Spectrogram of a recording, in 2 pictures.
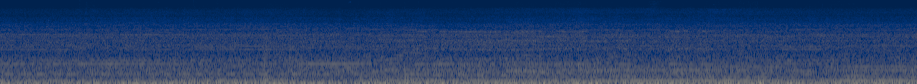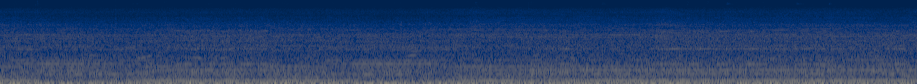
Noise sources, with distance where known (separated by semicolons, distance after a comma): unidentified powered saw, far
